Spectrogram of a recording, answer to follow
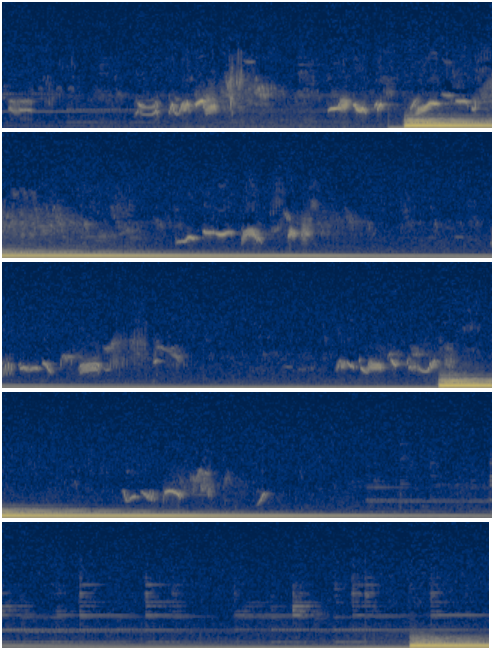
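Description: A deep-toned bell is struck twice, about fourteen seconds apart, each stroke ringing on and slowly fading. Small birds chirp throughout.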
